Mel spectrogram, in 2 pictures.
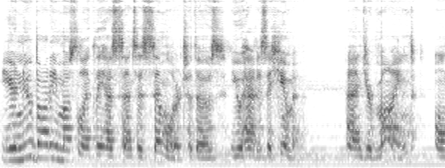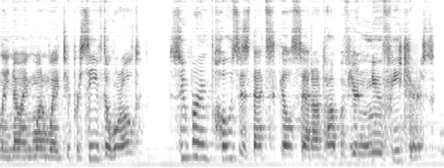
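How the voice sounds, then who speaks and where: A woman's voice: on the low side, expressive, normal speed, soft background music, lightly acted, poor audio. An actress playing a wry, pragmatic woman scientist in a video game, with a matter-of-fact manner. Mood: dry, patient.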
